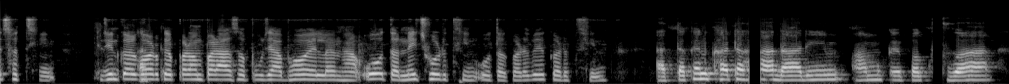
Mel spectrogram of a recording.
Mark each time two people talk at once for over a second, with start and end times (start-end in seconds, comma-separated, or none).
none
